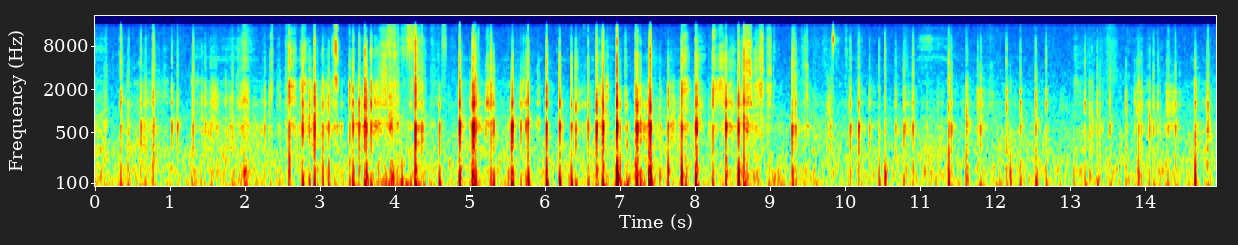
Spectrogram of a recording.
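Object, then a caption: Paperback book with paper cover. A paperback book with a paper cover is held upright while fingertips and nails tap and scratch the cover. Quick, dry, papery taps mix with rough scratching; the sound is busiest and loudest in the middle and softer toward the end.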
